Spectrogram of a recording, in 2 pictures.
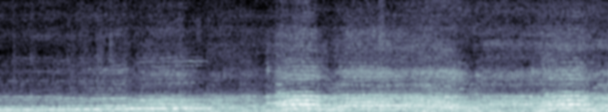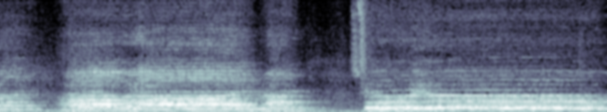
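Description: Mixed-voice a cappella choir singing held chords in swells, with no instruments. After a short break about fourteen seconds in, a loud sustained chord stops sharply near the end.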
